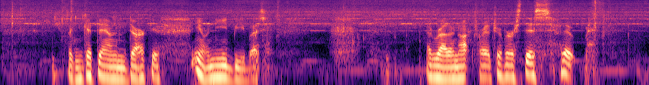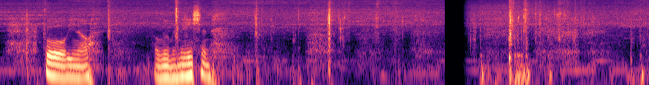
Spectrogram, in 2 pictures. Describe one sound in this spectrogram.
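Footsteps crunch on dry leaves and stones.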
